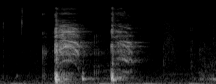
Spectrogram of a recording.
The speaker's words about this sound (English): you're coughing, you fucking coronavirus motherfucker. I was just smoking earlier.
